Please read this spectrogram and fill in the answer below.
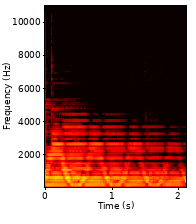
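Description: Electric guitar chord struck at the start and left ringing through effects, its notes pulsing evenly with tremolo as they slowly fade.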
